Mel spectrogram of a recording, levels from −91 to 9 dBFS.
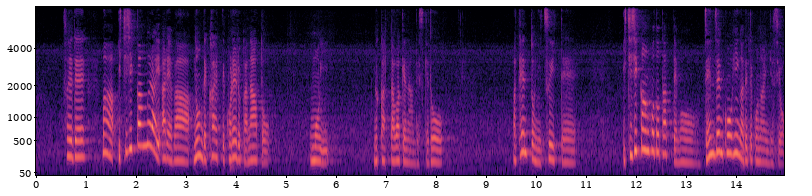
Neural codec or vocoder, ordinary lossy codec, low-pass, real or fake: none; none; none; real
